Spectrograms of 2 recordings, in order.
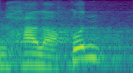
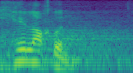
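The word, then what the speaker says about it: حِلَق: Perhatikan cara bacanya. Bukan halaqun, tapi hilaqun.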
